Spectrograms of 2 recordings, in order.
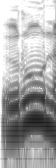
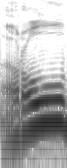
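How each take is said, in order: First: The syllable is said light and thin. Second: The syllable is said heavy and full. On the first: The speaker calls it wrong. "রু না কিন্তু" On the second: The speaker calls it right. "রু ভারী"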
